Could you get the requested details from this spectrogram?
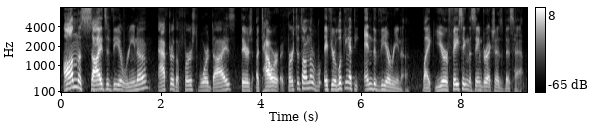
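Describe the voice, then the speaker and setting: This gaming podcast host has a slightly high, somewhat bright voice and talks a little fast with few pauses, no echo. His casual show is animated and emphatic as he hypes things up, addressing listeners directly.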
